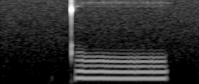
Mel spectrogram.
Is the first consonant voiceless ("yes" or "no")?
yes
